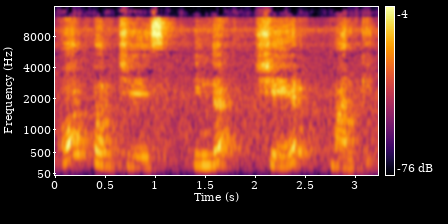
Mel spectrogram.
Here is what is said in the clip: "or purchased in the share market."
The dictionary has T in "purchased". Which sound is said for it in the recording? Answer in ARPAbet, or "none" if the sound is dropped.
none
